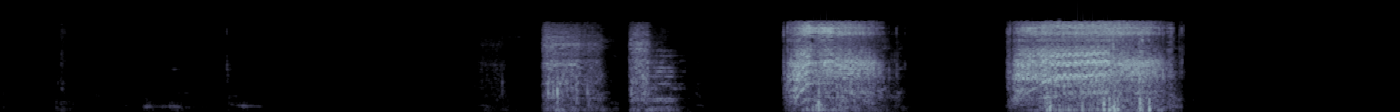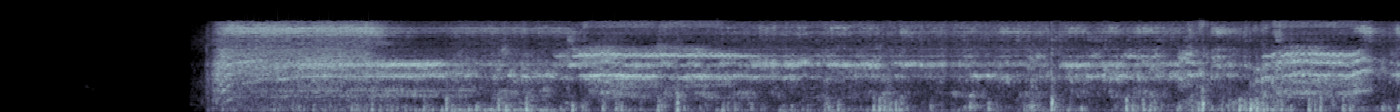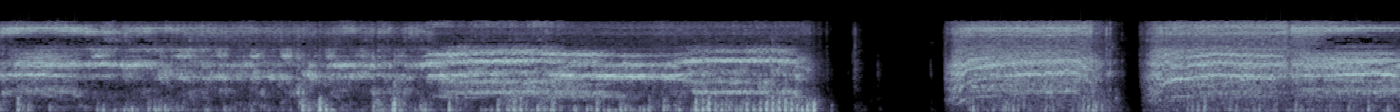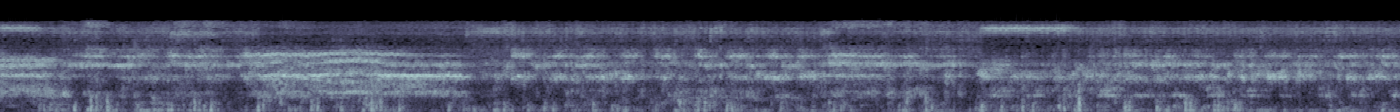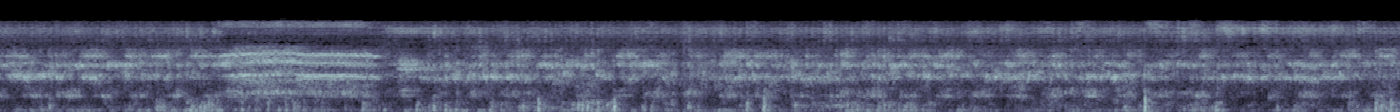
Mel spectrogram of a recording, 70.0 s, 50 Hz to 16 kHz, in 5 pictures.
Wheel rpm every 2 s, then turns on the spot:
0, 0, 0, 10, 20, 60, 0, 0, 120, 160, 160, 160, 160, 170, 160, 160, 160, 150, 40, 110, 160, 160, 160, 160, 160, 160, 160, 160, 160, 160, 160, 160, 160, 160, 160.
none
